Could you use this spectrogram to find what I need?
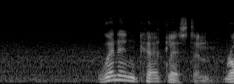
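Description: A man shouts outdoors.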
